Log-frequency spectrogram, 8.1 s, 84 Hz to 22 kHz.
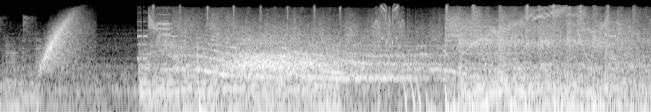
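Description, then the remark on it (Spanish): Formula 1 race car engines roar during qualifying for the 2024 Bahrain Grand Prix: a single engine screams upward in pitch as it revs, then a loud, sustained wall of racing engine noise and track ambience takes over. “rugen los motores de la Fórmula 1.”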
